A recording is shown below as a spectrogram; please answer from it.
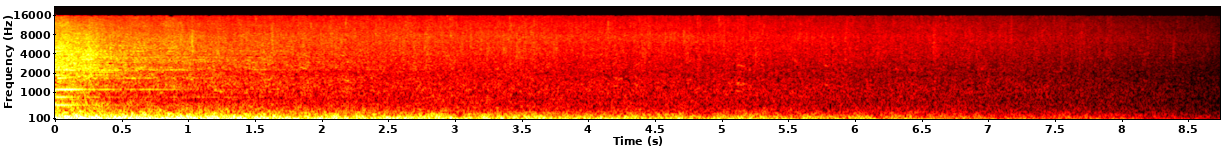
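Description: The song's closing noise effect, a rain-like hiss with a low rumble under it, fades steadily out to silence after the last notes of the track stop about half a second in.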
